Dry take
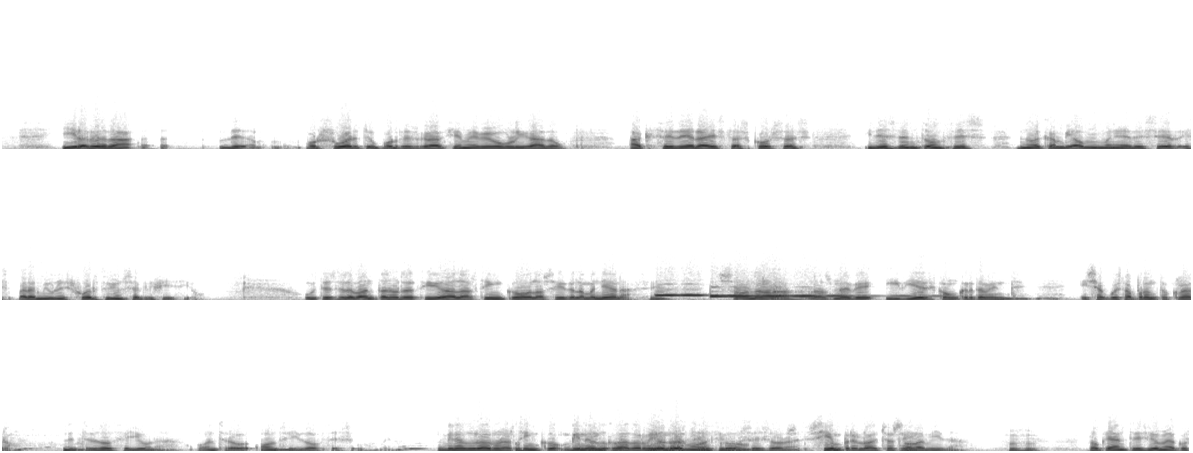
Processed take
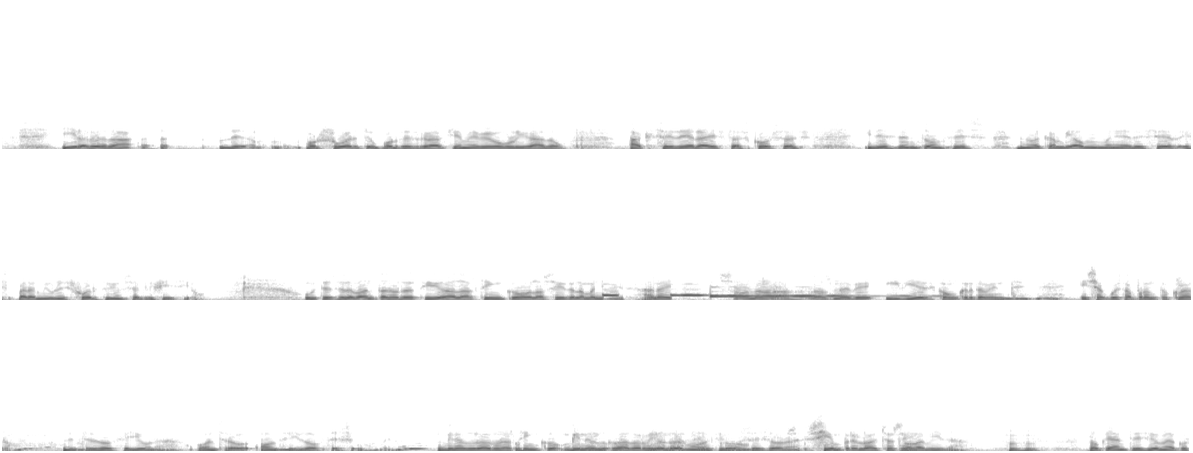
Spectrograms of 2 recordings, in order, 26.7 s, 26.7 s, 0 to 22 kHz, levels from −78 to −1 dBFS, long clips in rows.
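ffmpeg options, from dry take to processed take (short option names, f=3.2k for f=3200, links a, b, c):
-filter_complex "[0:a]asplit=3[a][b][c];[a]atrim=end=13.422[d];[b]atrim=start=13.418:end=13.932,asetpts=PTS-STARTPTS,areverse[e];[c]atrim=start=13.928[f];[d][e]acrossfade=d=0.004:c1=hsin:c2=hsin[g];[g][f]acrossfade=d=0.004:c1=hsin:c2=hsin,acompressor=threshold=-33dB:ratio=6,volume=-2.5dB"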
